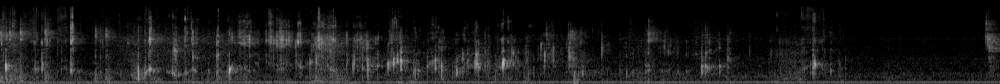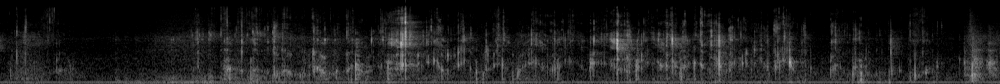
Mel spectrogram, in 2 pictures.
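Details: A German Shepherd chews vegetables and fruits: dense bursts of crisp crunching, a near-silent lull around the middle, then renewed loud bites and juicy chomps, with a faint steady hum throughout.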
